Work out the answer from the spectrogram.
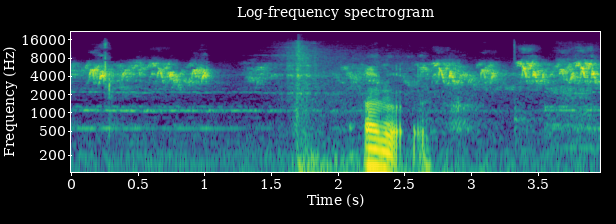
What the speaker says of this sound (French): désolé pour le bruit des oiseaux, je suis dehors.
